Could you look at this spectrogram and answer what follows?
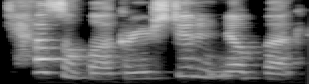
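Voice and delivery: ordinary talk, nothing marked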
